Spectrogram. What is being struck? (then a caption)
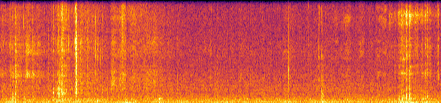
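Bar of soap scraped with a small blade. A small metal blade scrapes and cuts a dry, solid oval purple soap bar held in the hand, breaking off curls of dry soap. Crisp, bright crackling scrapes come in bursts near the start and again near the end, with quieter scratching between them over a steady low hum.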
